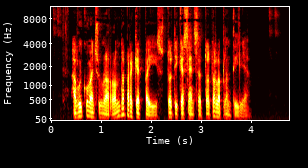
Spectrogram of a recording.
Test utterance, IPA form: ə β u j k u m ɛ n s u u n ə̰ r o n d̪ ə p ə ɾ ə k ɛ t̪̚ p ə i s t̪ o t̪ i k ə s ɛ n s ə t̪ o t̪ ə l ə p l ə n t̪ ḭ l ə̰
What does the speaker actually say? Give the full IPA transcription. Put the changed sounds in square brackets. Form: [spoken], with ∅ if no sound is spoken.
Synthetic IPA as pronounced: ə β u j k u m ɛ n s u u n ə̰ r o n d̪ ə p ə ɾ ə k ɛ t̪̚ p ə i s t̪ o t̪ i k ə s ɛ n s ə t̪ o t̪ ə l ə p l ə n t̪ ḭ [ʎ] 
